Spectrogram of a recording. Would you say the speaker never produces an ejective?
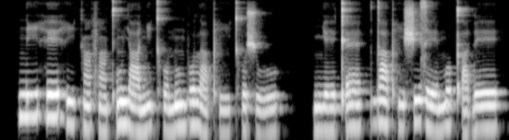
no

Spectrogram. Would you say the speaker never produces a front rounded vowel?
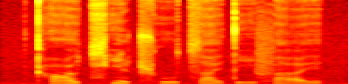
yes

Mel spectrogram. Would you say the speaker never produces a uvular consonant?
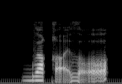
no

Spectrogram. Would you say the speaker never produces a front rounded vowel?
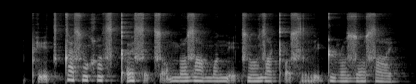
no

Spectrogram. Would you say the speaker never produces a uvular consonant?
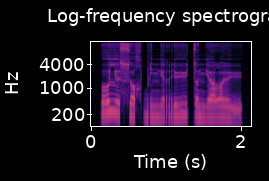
no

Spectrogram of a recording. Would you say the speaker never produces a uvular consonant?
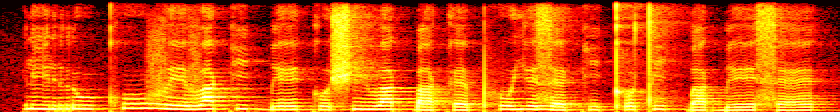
yes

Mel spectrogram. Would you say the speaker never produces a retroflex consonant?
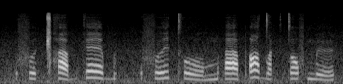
yes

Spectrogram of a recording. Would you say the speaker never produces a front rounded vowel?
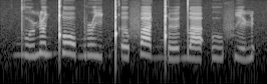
no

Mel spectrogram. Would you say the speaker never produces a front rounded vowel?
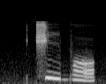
yes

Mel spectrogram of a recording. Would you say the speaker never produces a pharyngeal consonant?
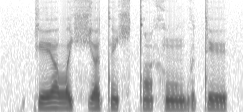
yes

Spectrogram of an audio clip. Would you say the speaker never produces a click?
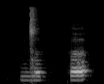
no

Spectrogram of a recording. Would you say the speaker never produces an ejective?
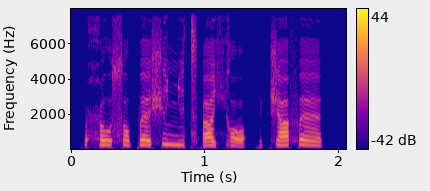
no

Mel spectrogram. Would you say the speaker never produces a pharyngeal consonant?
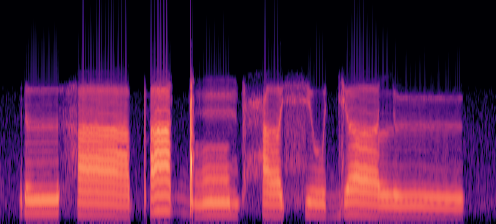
no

